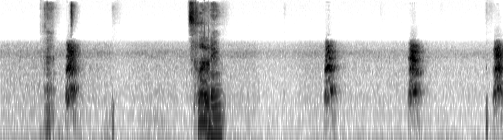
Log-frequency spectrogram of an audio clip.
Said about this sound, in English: The dog sounds unhappy.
